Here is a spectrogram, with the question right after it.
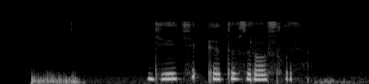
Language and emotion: Russian, neutral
